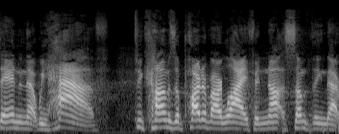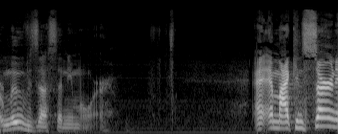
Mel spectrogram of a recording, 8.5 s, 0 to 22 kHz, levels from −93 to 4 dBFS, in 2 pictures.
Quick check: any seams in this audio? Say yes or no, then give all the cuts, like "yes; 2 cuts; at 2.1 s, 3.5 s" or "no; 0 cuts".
yes; 3 cuts; at 1.7 s, 2.8 s, 4.3 s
